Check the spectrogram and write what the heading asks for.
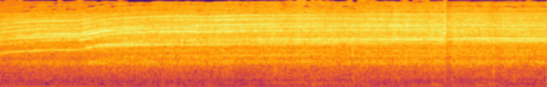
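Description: Handheld electric drill spinning up to speed in the first second, then running at a steady high whine as it drills a pilot hole through a license plate into a UTV's rear body panel.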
